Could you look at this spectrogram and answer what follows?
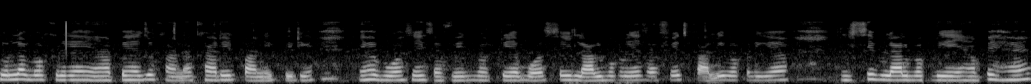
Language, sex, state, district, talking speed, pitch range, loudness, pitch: Hindi, female, Maharashtra, Sindhudurg, 180 wpm, 190-210 Hz, -21 LUFS, 200 Hz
